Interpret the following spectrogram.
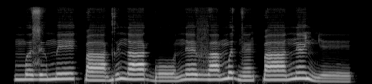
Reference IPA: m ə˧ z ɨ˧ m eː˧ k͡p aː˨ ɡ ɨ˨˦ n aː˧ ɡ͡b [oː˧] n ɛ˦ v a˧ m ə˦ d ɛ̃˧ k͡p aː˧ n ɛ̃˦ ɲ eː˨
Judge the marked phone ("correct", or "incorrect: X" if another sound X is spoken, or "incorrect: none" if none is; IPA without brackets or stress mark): incorrect: oː˨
